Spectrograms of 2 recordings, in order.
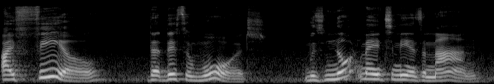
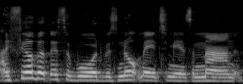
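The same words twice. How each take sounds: First: The sentence is spoken slowly and drawn out. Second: The sentence is spoken at a quick, ordinary pace. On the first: "obviously I'm going really slowly there" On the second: "rather than"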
